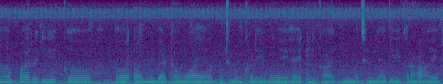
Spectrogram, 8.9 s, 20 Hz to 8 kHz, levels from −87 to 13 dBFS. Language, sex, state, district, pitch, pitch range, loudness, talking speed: Hindi, female, Chhattisgarh, Raigarh, 200 Hz, 195-205 Hz, -37 LUFS, 135 wpm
